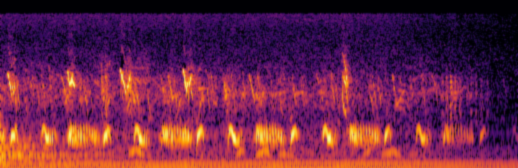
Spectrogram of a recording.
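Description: Faint birds chirping: short calls repeated several times a second, some with quick hooked notes and higher chirps above them, stopping near the end.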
